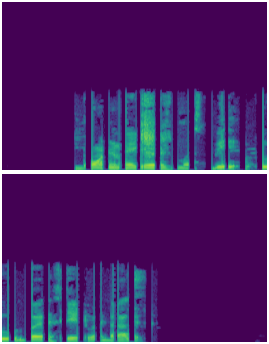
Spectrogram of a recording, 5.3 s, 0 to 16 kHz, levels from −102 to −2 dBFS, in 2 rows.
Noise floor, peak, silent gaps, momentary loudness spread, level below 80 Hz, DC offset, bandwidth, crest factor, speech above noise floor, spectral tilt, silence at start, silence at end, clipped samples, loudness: under -90 dBFS; -6 dBFS; 2.04-2.09 s; 14 LU; -60 dBFS; under 0.1%; 7.8 kHz; 20 dB; over 65 dB; -4.5 dB/octave; 0.75 s; 1.25 s; under 0.1%; -25 LUFS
